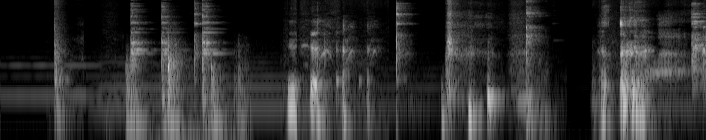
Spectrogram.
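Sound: glasses clinking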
